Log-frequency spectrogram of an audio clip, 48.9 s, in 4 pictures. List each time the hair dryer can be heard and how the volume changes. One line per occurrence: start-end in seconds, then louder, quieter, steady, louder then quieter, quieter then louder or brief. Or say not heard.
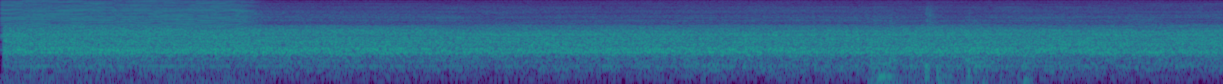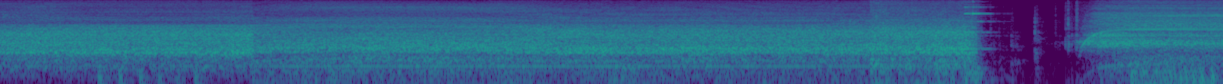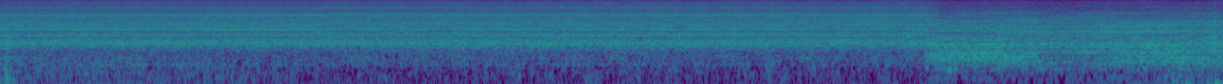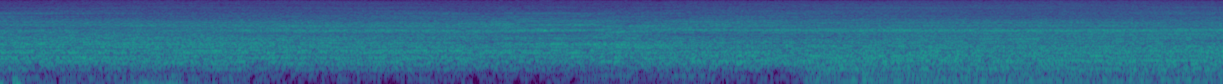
0.0-48.8 steady.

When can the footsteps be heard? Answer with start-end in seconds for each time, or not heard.
not heard.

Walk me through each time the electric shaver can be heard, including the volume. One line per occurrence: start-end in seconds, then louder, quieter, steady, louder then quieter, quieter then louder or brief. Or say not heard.
0.0-2.7 brief
44.6-48.8 steady.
